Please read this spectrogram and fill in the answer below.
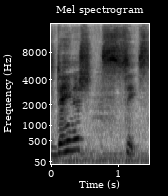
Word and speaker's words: Danish Sheikh: It's Danish Sheikh. Right, Danish Sheikh. Mm-hmm. So even though I say Danish, it's Danish. It's spelled the same way as Danish, okay. Yeah. But it's Danish.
